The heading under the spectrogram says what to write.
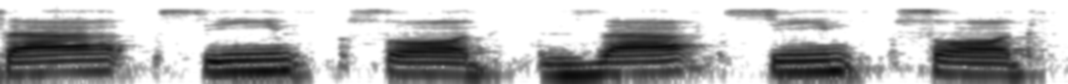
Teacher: ان 3 حروف کو ادا کرتے وقت سیٹی کی طرح آواز نکلتی ہے، اس لیے ان حروف کو حروف صفیریہ یعنی سیٹی والے حروف کہتے ہیں۔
